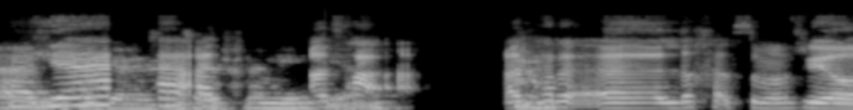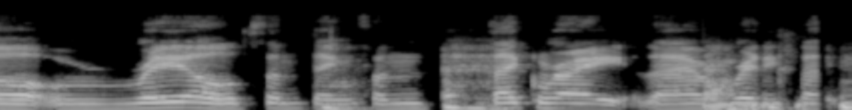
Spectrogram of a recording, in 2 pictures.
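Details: Adult female primary school teacher who stammers, speaking in an interview; stammering.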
